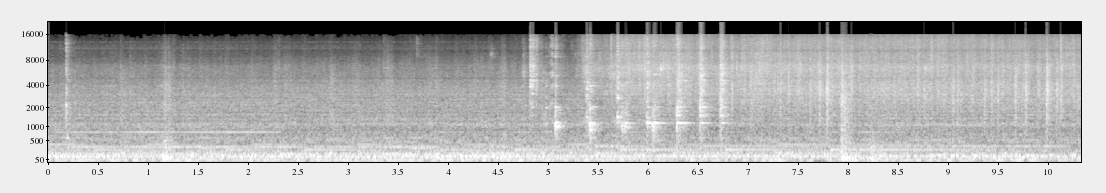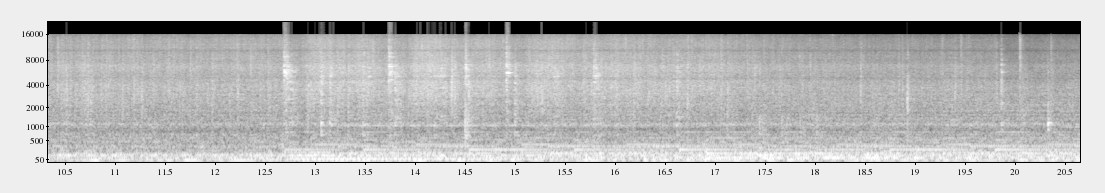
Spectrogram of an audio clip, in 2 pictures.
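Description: Minced carrot sizzling in hot rice oil in a wok, the sizzle starting loudly about five seconds in as the food goes into the pan. A spatula clicks and scrapes against the pan in quick flurries while it is stir-fried. Soft background music plays throughout.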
